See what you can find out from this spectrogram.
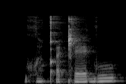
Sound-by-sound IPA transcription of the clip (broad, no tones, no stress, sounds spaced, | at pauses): x ṳ qʼ ɪ ǁ ɛ ɡ u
